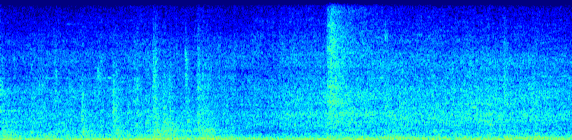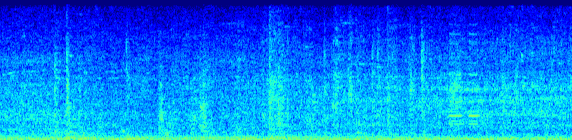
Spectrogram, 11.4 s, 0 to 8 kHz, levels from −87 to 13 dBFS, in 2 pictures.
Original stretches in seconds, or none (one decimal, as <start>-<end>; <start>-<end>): 0.0-11.4

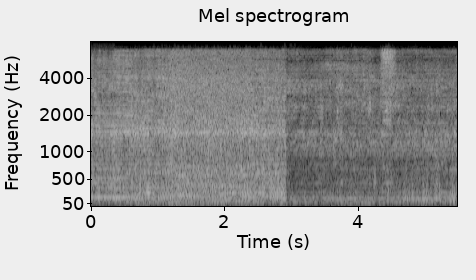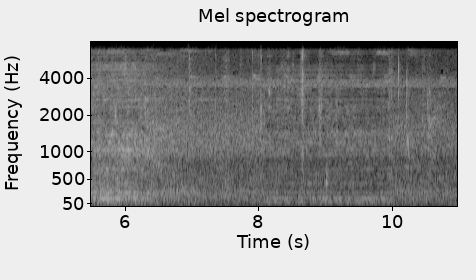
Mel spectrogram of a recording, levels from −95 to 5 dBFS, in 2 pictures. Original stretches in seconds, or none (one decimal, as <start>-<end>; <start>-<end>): 1.2-2.4; 6.3-8.1; 10.0-11.0

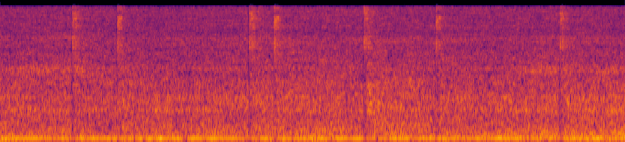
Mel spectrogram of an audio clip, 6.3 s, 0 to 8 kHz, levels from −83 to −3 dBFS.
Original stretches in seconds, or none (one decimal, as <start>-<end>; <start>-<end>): 0.0-2.2; 4.2-5.0; 5.7-6.3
